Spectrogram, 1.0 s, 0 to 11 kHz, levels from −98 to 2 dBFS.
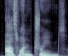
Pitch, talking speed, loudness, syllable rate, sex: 230 Hz, 175 wpm, -19 LUFS, 4.6 syllables/s, female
